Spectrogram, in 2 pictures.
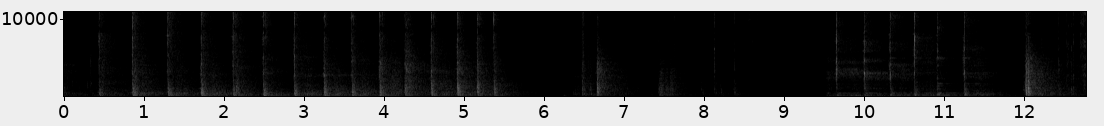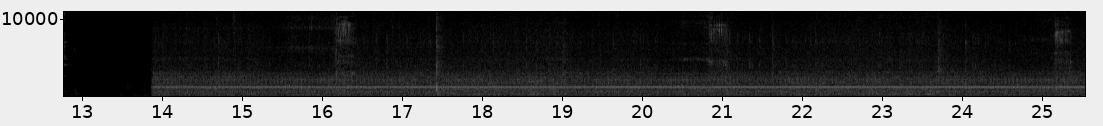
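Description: A fast run of hammer blows on a metal strip clamped in a vise, then after a pause a few more. About halfway through, a milling machine starts running steadily with a high, even whine as its drill bit bores a hole in the strip.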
